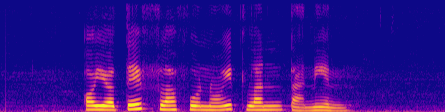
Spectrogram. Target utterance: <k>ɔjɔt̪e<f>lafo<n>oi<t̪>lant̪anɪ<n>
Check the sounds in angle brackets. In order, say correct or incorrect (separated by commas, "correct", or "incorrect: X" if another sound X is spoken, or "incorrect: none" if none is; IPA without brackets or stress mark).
incorrect: ʔ, correct, correct, correct, correct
